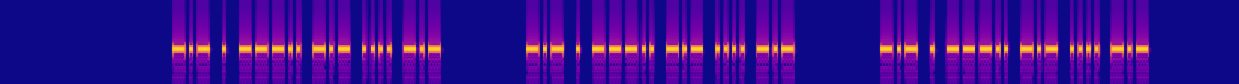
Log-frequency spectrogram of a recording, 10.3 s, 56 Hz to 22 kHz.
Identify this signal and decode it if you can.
Morse code, heard as a keyed tone, about 36 wpm, 700 Hz. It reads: KE8KHK KE8KHK KE8KHK
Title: USA Call Signs - 6 Characters - Repeated 3x - 35wpm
